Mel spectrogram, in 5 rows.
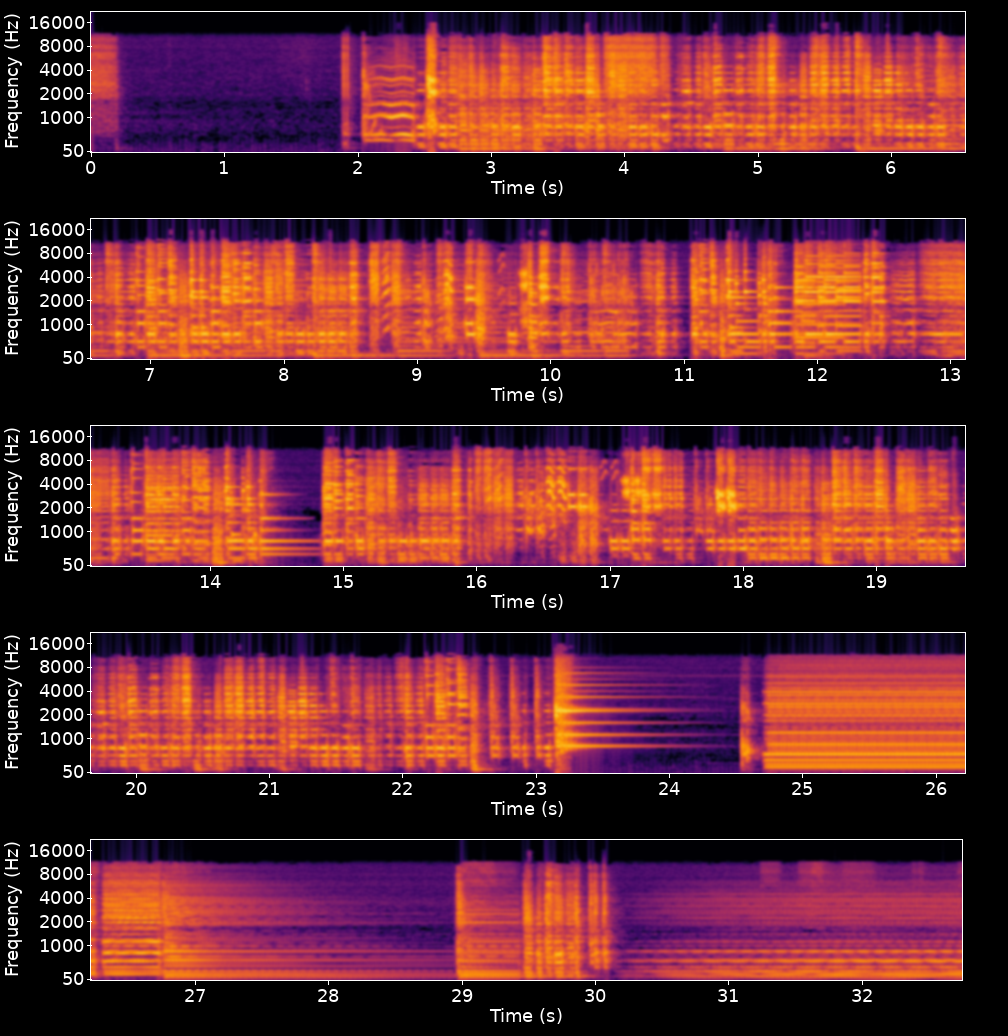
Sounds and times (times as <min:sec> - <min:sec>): Ambient music: 0:02.3 - 0:12.6, 0:30.2 - 0:32.7.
